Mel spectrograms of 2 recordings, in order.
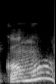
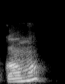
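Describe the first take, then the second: First: "¿cómo?" jumps much higher with a sharp rise; surprised cómo. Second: "¿cómo?" asked higher and louder with a rising end; questioning cómo. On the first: Teacher repeating the example question, "¿cómo?" far higher and surprised. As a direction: ask "¿cómo?" in astonished disbelief. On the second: Teacher demonstrating a one-word question, "¿cómo?" rising. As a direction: ask "¿cómo?" with a lifted rising tone. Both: Shown as a demonstration.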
